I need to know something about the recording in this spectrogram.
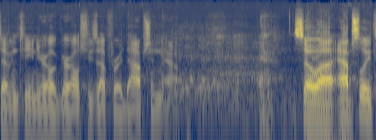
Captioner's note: audience laughing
